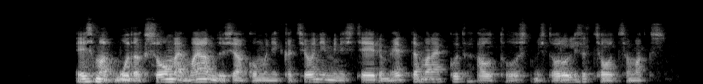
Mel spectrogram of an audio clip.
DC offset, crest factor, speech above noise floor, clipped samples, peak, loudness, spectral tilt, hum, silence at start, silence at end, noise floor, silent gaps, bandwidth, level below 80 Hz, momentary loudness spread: under 0.1%; 18 dB; 68 dB; under 0.1%; -2 dBFS; -18 LUFS; -6.5 dB/octave; none; 0.75 s; 0.4 s; -86 dBFS; none; 7.4 kHz; -62 dBFS; 12 LU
